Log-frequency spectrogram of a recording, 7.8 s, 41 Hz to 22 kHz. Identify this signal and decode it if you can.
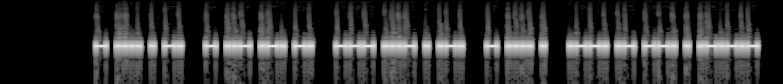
Morse code, heard as a keyed tone, about 34 wpm, 700 Hz. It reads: THEN TURN OVER THE PAGE.
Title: Sentences from Top 1000 Words - Review Part 1 - 35wpm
